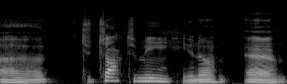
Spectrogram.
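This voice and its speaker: A man with a Portuguese accent, fairly low in pitch with ordinary pitch variation, on a very clean recording with a silent background and a dry, close sound with no echo. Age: 20s. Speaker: vlogger. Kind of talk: personal confession. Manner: halting.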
